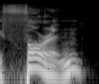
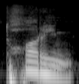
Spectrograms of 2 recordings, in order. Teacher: So the typical English th sound doesn't exist in dwarfish. It's a t with an h attached. It's the it's a aspirated t.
